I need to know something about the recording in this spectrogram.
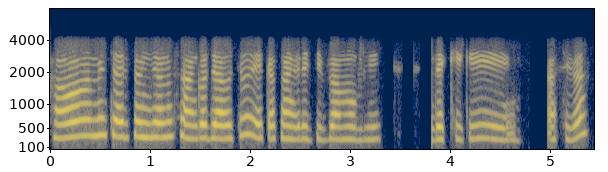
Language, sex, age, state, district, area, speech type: Odia, female, 45-60, Odisha, Angul, rural, conversation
